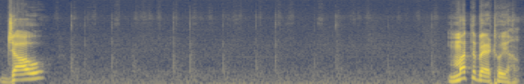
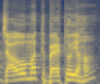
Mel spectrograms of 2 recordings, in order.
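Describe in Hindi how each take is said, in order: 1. विराम 'jao' शब्द के बाद आता है। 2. विराम 'mat' शब्द के बाद आता है। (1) "जाने के लिए कहा जा रहा है, बैठने के लिए नहीं" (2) "जाने के लिए नहीं कहा, बैठने के लिए कहा"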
